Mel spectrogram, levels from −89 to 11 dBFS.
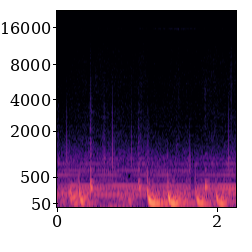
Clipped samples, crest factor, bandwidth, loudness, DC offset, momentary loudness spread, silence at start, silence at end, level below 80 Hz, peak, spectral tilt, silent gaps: under 0.1%; 14 dB; 2.2 kHz; -27 LUFS; under 0.1%; 13 LU; 0 s; 0 s; -28 dBFS; -10 dBFS; -11.5 dB/octave; none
